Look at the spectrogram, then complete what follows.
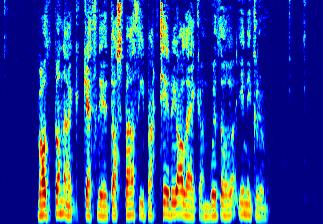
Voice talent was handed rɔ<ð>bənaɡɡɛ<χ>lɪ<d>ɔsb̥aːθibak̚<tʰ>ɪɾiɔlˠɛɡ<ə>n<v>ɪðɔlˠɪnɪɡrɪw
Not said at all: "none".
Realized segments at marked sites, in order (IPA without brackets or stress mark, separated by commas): ð, θ, d, tʰ, ə, w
